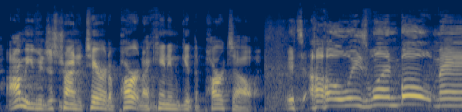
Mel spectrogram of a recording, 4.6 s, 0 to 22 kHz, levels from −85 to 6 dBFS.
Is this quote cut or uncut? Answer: cut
